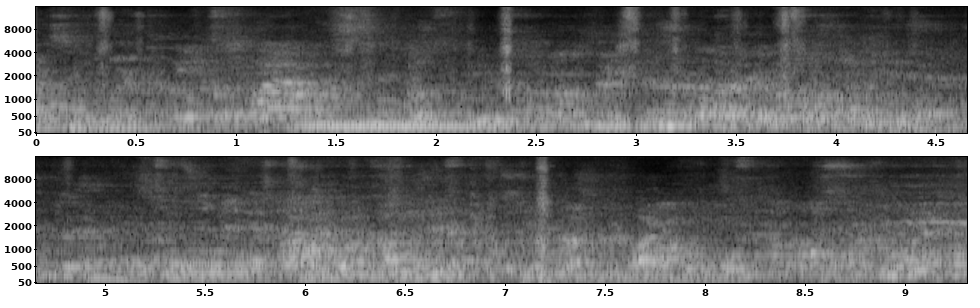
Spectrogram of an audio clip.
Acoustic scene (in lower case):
crowded indoor space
